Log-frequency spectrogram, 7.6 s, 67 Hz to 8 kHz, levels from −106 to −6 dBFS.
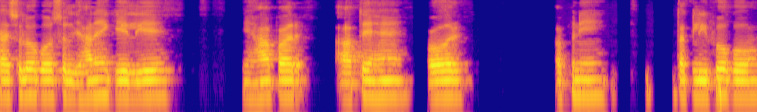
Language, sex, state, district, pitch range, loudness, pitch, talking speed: Hindi, male, Uttar Pradesh, Muzaffarnagar, 130-135 Hz, -15 LUFS, 130 Hz, 110 wpm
